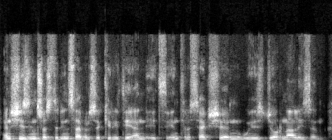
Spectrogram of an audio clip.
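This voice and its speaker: A very low-voiced man with a mellow, dark tone introduces a speaker in a lecture room. He halts often, with fillers and restarts. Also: fairly even intonation, husky. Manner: halting, with many fillers and restarts. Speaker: workshop organizer introducing a speaker.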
